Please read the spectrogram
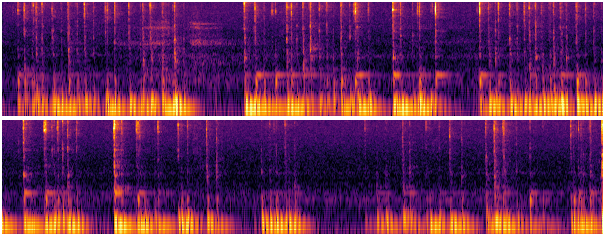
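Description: Typing on a computer keyboard: bursts of rapid key clicks broken by short pauses.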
